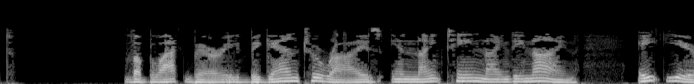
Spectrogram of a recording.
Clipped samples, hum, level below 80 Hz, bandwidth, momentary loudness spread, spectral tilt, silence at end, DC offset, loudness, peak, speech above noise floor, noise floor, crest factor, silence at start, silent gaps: under 0.1%; none; -40 dBFS; 5.8 kHz; 4 LU; -11.5 dB/octave; 0 s; under 0.1%; -18 LUFS; -2 dBFS; 53 dB; -70 dBFS; 16 dB; 0.05 s; none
